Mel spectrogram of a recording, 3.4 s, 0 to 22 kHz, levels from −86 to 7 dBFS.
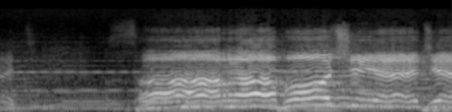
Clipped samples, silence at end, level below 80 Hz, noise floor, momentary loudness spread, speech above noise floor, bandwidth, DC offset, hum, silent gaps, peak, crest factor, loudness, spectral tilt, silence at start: under 0.1%; 0 s; -46 dBFS; -40 dBFS; 10 LU; 24 dB; 15 kHz; under 0.1%; none; none; -4 dBFS; 14 dB; -16 LUFS; -4.5 dB/octave; 0 s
